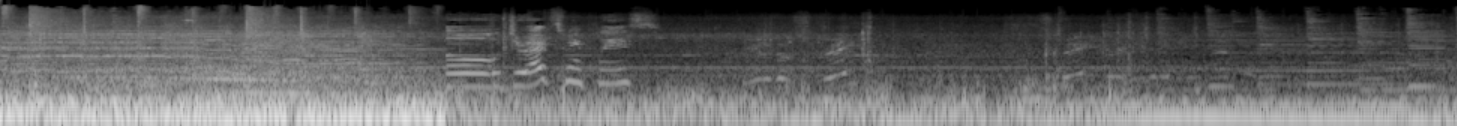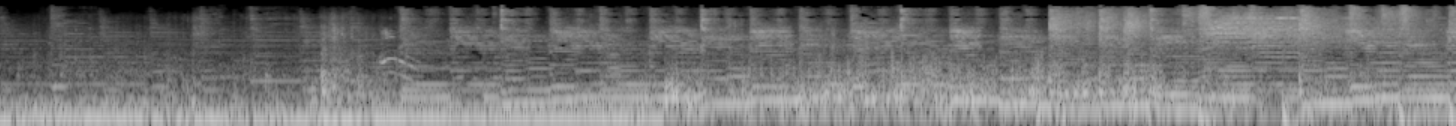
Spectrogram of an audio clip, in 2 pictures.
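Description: Background music. It drops suddenly to a quieter passage about three seconds in, then builds again with a stepping bass line in the second half.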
